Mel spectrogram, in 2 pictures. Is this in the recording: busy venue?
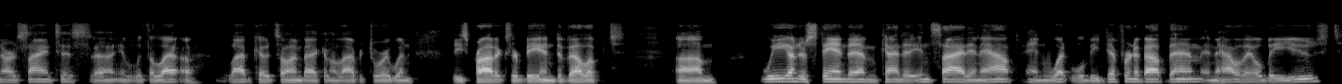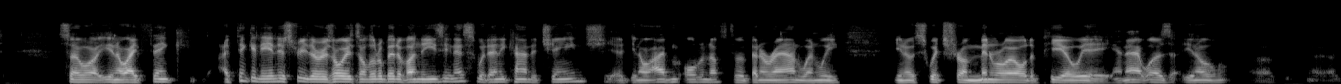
no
